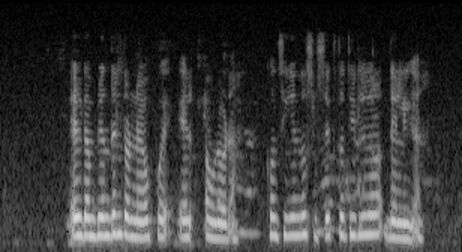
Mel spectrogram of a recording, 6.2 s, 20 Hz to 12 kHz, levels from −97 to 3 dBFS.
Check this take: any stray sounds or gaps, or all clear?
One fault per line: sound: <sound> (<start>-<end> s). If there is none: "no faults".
no faults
